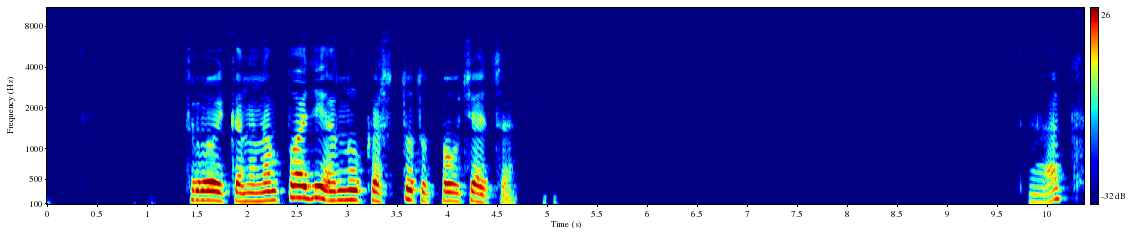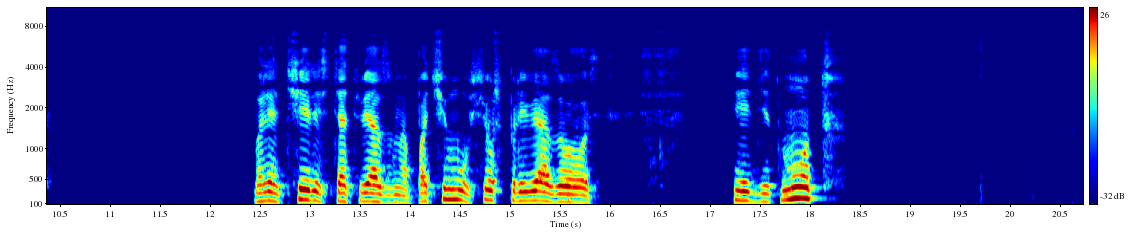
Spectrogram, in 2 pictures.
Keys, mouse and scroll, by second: 0.5 middle click, 1.2 KP_3, 2.7-5.7 drag, 5.8 r, 13.9 r, 15.4 click, 16.6 click, 20.0 shift+middle click.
